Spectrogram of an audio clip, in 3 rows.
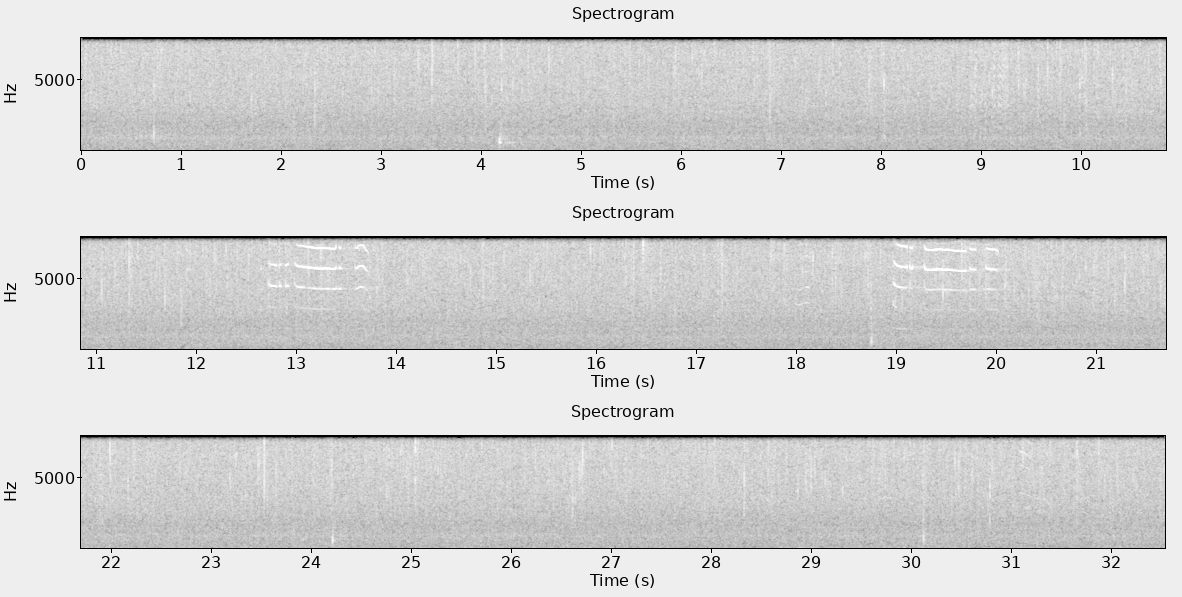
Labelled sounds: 12.7	13.5	Pacific white-sided dolphin, 2.8 to 7.5 kHz
18.9	19.8	Pacific white-sided dolphin, 4.1 to 7.4 kHz

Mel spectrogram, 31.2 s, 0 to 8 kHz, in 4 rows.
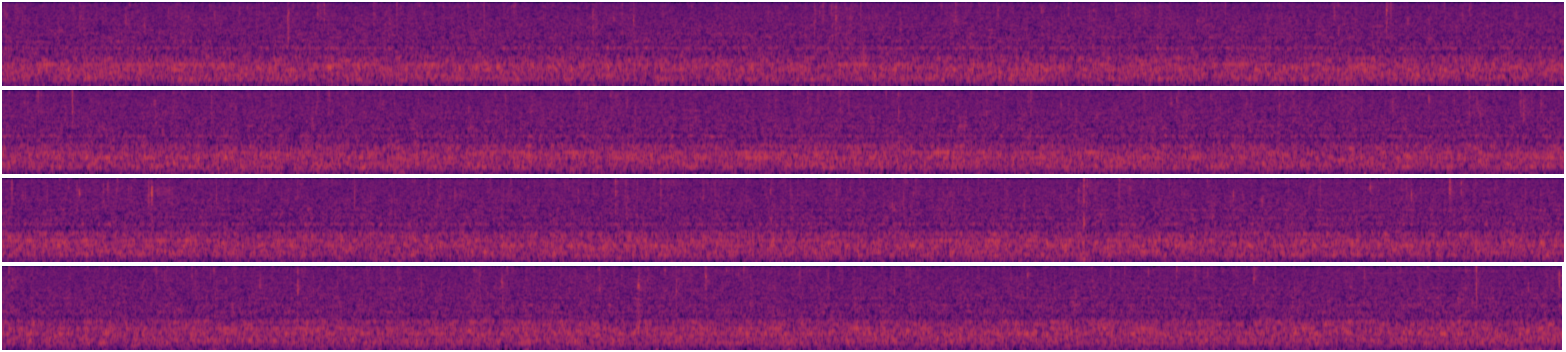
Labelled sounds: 30.6	30.8	humpback whale, 6.5 to 6.7 kHz

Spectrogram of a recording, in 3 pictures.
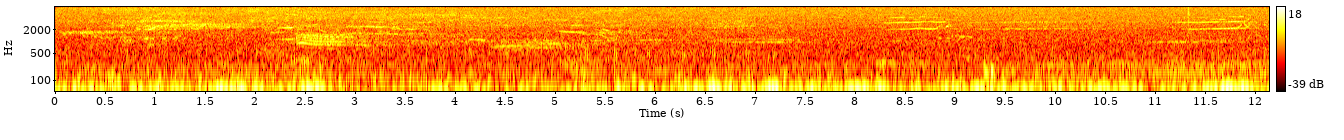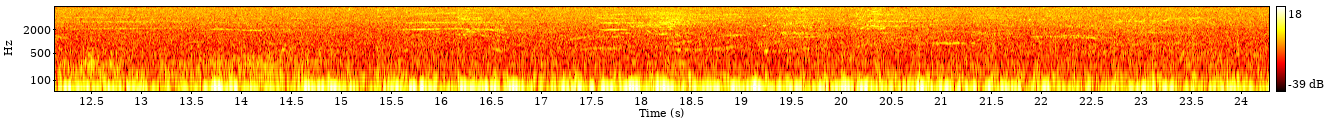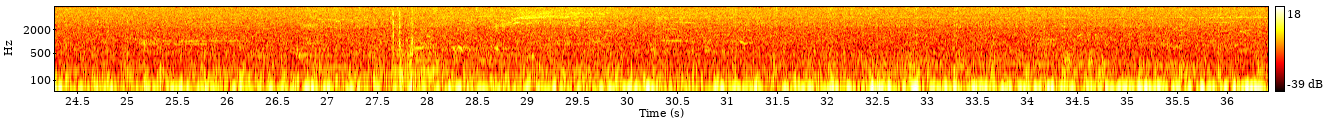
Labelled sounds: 0.0	1.8	killer whale, southern resident, 1.0 to 5.4 kHz
11.2	12.0	killer whale, southern resident, 0.98 to 4.5 kHz
15.6	16.7	killer whale, southern resident, 1.4 to 6.6 kHz

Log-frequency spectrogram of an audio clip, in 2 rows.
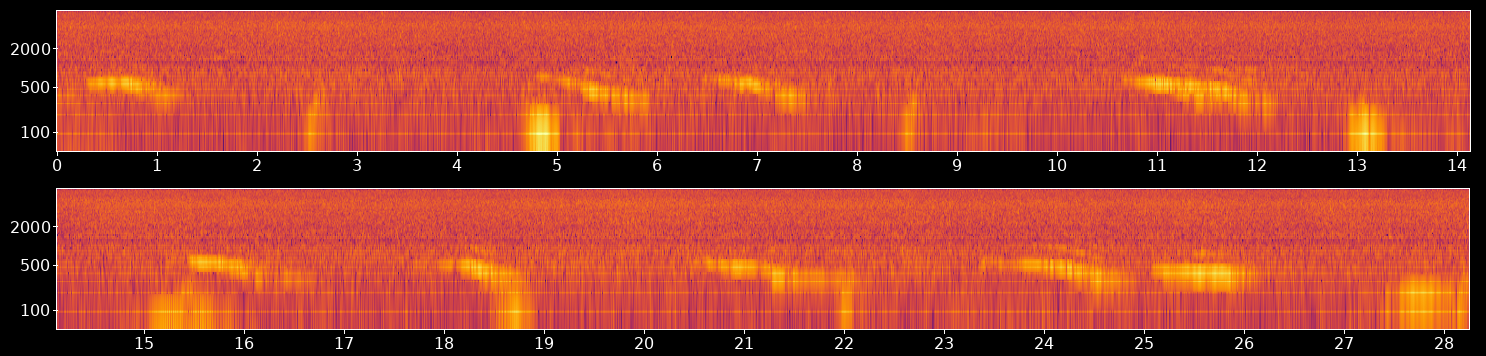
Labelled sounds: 18.2	18.5	humpback whale, 0.78 to 1.0 kHz
24.0	24.3	humpback whale, 0.81 to 1.0 kHz

